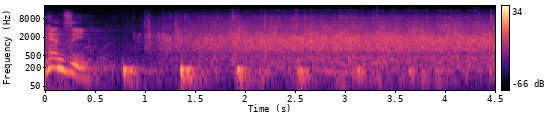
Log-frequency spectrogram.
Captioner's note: audience applauds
